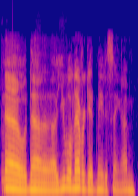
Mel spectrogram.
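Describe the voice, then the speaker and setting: A man's voice: medium pitch, fairly even intonation, normal speed, darkish tone, clear, resonant tone, dry recording, muffled recording. A man on a panel podcast who talks hesitantly and pokes fun at himself. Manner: hesitant, self-deprecating. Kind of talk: casual panel discussion.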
